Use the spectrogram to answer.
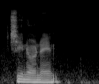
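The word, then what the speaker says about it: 東雲: Correct pronunciation of Shinonome is, yes, Shinoname. I like to do Shinonome.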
